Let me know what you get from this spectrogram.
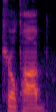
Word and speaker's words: Turteltaub: It was directed by this guy, John Turteltaub. I don't know if I'm saying his name right, but that's what it looks like, Turteltaub.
